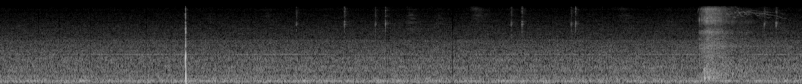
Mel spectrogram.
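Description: A steady low hum in a small room, with faint clicks of a computer keyboard being typed on and one sharper click about two seconds in. A short burst of noise comes near the end.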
